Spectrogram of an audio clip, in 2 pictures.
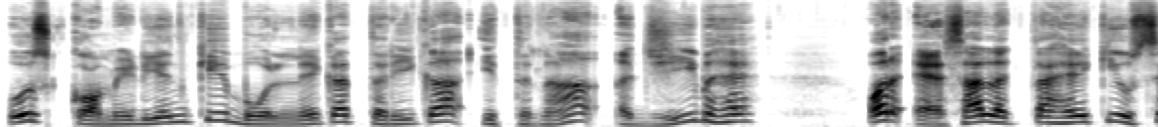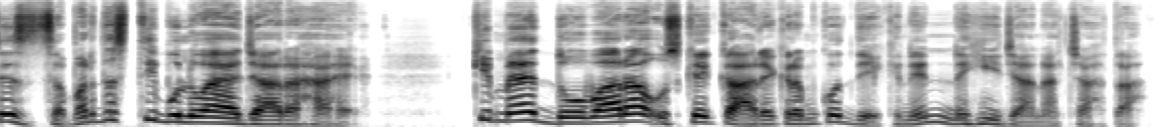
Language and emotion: Hindi, disgusted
